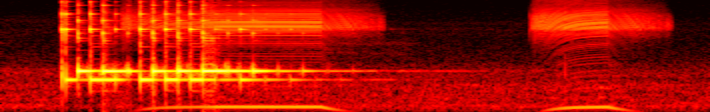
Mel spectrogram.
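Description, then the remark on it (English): A loud electronic phone ringtone plays a quick, trilling run of bright tones, pauses briefly, then starts a shorter second burst before cutting off. No one speaks. “oh, one moment, I have to cut off this fall.”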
